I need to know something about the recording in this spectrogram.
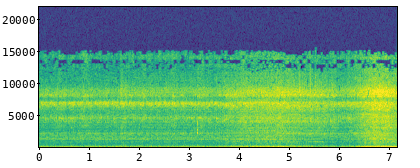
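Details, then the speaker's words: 2008 BMW E90 318 misfiring at idle; an actuation test that cuts out injector 2 makes the lumpy, uneven running clearly rougher. The faulty injector was then replaced with a used one. "if you do injector two switch it off then you have the rough running the misfire and if you stop that then the engine starts running quite well"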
